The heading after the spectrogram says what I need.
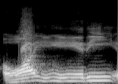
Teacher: gin itu pastikan keluar dari ujung tenggorokan dan tebal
